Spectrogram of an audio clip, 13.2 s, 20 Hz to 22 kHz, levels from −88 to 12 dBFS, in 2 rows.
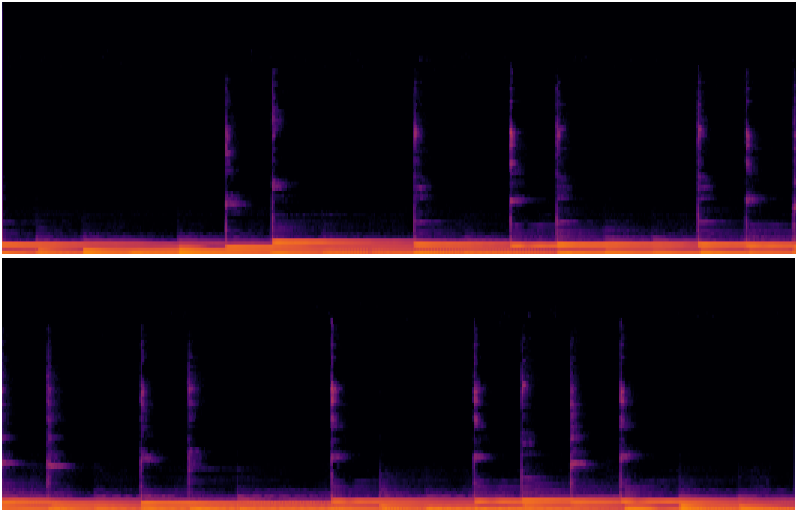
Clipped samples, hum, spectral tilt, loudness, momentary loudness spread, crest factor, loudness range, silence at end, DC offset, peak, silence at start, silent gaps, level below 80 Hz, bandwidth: under 0.1%; none; -10 dB/octave; -23 LUFS; 4 LU; 14 dB; 1 LU; 0 s; under 0.1%; -8 dBFS; 0 s; none; -66 dBFS; 11.5 kHz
